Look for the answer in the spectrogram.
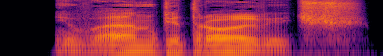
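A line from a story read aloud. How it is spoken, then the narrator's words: Through gritted teeth. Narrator (Russian): процедил князь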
